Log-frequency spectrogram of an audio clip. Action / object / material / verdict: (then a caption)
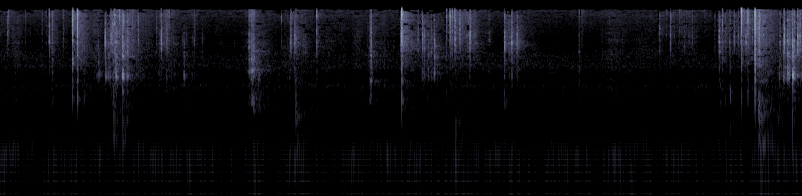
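scrape / soap bar cut with a metal blade / soap / none. A metal blade carves slices off a solid bar of soap with a pink and black marbled coating and a cream-colored inside. The clip is a quiet series of short, crisp, bright scraping and crunching bursts as the blade cuts through, with faint low hum between strokes. Each cut dies away almost instantly.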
